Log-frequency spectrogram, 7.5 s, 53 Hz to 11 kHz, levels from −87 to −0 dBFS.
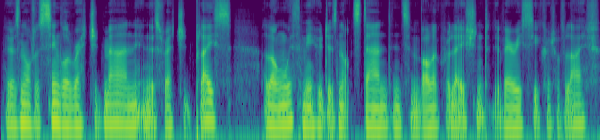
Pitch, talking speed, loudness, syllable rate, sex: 100 Hz, 215 wpm, -21 LUFS, 5.6 syllables/s, male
